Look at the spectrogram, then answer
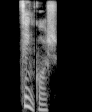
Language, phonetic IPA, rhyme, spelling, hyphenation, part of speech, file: Hungarian, [ˈt͡siŋkoʃ], -oʃ, cinkos, cin‧kos, noun, Hu-cinkos.ogg
- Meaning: accomplice (an associate in the commission of a crime)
